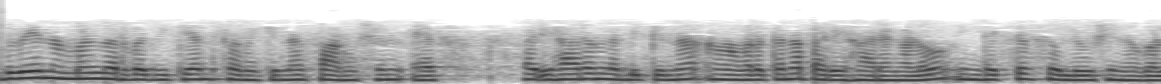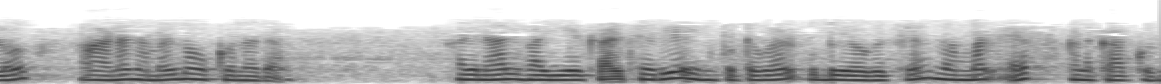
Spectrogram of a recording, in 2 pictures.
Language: Malayalam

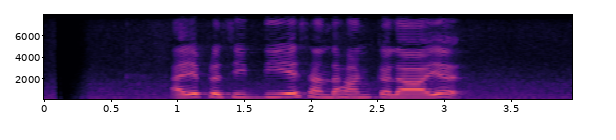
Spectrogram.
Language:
Sinhala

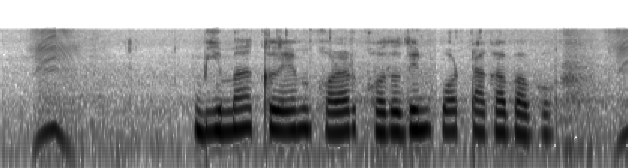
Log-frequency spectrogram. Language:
Bangla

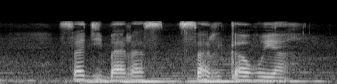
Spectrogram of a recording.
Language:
Southern Sotho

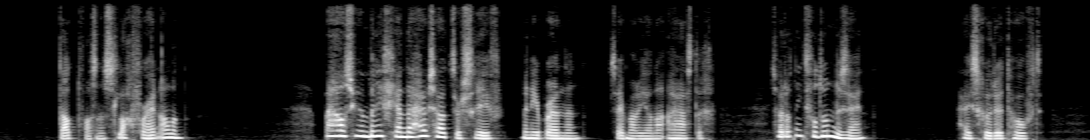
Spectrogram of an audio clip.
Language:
Dutch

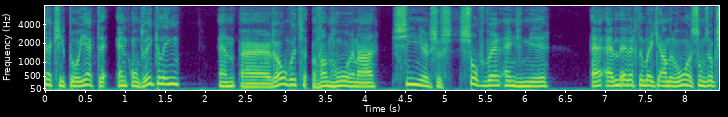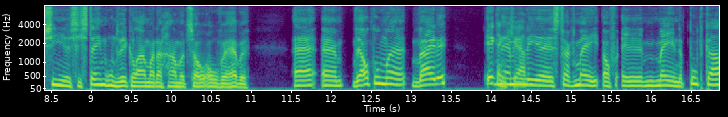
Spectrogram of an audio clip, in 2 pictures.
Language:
Dutch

